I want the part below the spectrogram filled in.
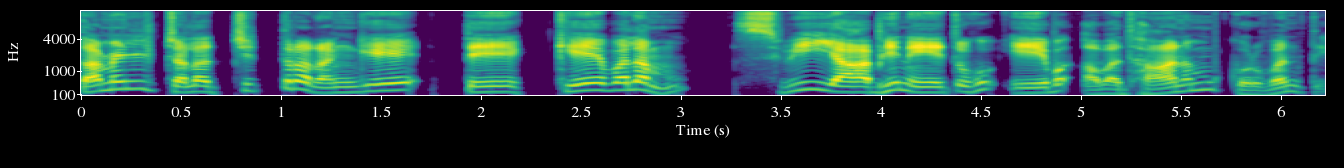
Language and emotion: Sanskrit, neutral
